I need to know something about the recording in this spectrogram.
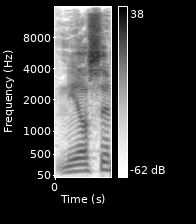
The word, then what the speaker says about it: Nielsen: Today I have Nielsen. Or is it Nelson or Neielson? Neielson. Neielson. Okay, good. I said it right the first time.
